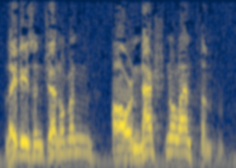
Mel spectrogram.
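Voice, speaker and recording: A man's voice: a little high, sing-song, moderate pace, heavy background noise. An American man making formal, precise network announcements in 1940s radio style, on a grainy vintage broadcast.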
